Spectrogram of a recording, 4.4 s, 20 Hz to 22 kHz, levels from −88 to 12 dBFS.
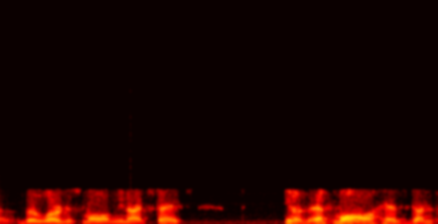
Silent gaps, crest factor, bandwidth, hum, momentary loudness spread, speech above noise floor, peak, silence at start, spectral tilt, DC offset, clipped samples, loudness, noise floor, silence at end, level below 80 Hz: none; 20 dB; 3.6 kHz; none; 11 LU; 43 dB; -8 dBFS; 0 s; -8 dB/octave; under 0.1%; under 0.1%; -27 LUFS; -70 dBFS; 0.05 s; -80 dBFS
